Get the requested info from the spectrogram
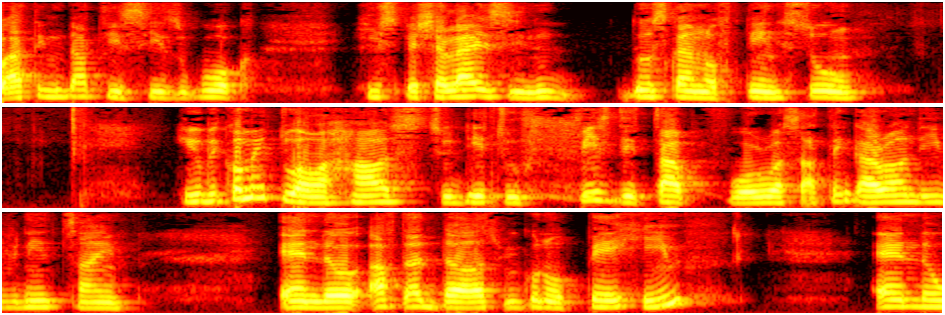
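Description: A woman's voice: mid-range voice, darkish tone. A woman in her thirties chatting casually to a close-held phone camera in a dim room at home, rambling and repeating herself as she explains her day. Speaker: vlogger.

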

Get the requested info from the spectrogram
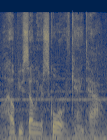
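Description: A man's voice: low-pitched, moderate pace, over music, lightly acted. A man playing a tough, pragmatic and reassuring young mercenary in a video game. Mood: calm, resolute. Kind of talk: dramatic video game voice acting.

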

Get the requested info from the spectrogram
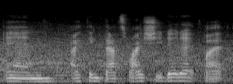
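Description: A woman's voice: low voice, little pitch movement, normal speed, creaky. An American woman in her forties chatting casually to her viewers in a rambling, informal, conversational way. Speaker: vlogger. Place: small living room at home, indoors. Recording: noticeable background room noise.

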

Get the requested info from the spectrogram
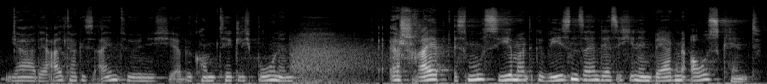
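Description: A woman's voice: fairly low pitch, fairly even intonation, normal speed, dark tone, slight background noise, close to an everyday voice. A woman acting as a guarded, determined policewoman in custody in a crime audio drama.

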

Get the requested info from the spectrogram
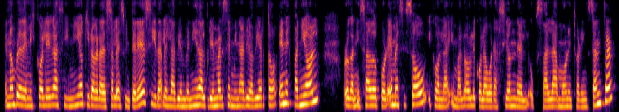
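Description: A woman's voice: mid-range voice, a little mellow. A woman with an Argentine Spanish accent, hosting and presenting an online training webinar in a friendly, explanatory way. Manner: friendly, explanatory, with occasional fillers. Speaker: webinar host and clinical associate.

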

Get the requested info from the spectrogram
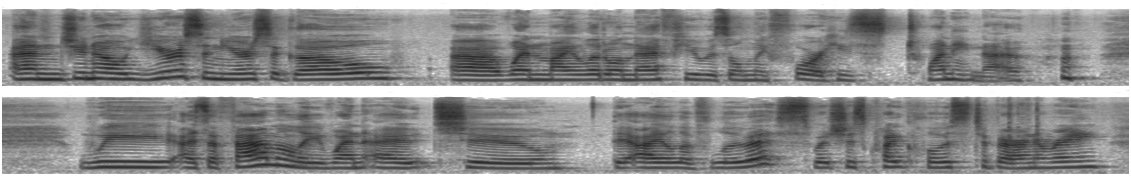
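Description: A middle-aged woman with a slightly high voice hosts a casual live product showcase. She talks in a chatty, unscripted, appreciative way, speaking into a phone in a small room. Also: steady tone, normal speed. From Scotland. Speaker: yarn shop host presenting products. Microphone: phone at arm's length.

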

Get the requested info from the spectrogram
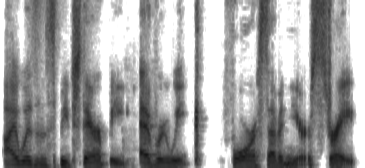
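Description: A woman's voice: sits low, moderate pace, no echo. A woman in her forties from Texas with a neutral accent, telling her story in a casual interview and laughing often. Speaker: guest entrepreneur.

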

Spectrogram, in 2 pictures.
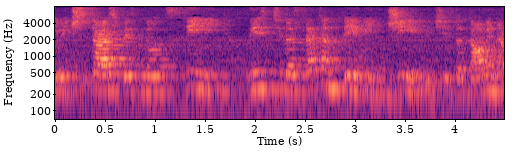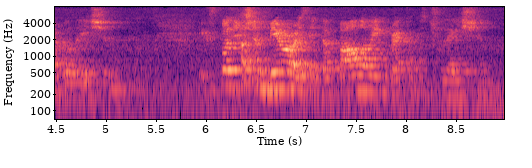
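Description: Woman lecturer, measured reading pace, distant mic in a reverberant hall with room hiss. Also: medium pitch. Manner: measured, reading from notes with occasional hesitations. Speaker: lecturer giving a lecture recital. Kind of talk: read lecture presentation. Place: recital hall with grand piano and projection screen. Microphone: far room camera. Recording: echoey hall from far off, audible room noise.

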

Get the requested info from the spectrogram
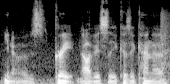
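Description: A man from a band telling how the group formed, relaxed and full of fillers. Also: sits low, fast, slight background noise. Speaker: band member. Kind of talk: casual interview answers.

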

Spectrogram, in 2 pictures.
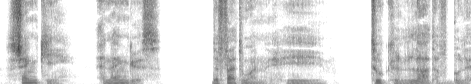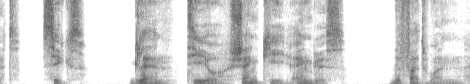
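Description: An actor playing a composed, weary police detective in a video game, with dry, deadpan, measured delivery. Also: male voice, extremely low pitch, husky, no room sound, exaggerated voice. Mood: grave, composed.

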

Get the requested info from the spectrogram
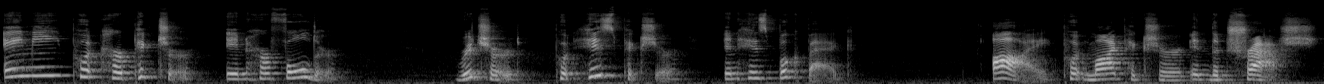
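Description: Bright, high-pitched young woman reading slowly. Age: young adult. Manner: animated, carefully enunciated. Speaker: host and children's story reader. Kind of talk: children's picture book read-aloud. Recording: echoey indoor room.

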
